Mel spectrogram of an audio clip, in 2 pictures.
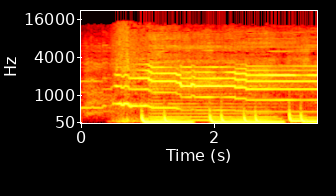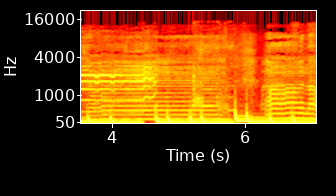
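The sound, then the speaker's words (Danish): A dog howls in long, wavering, rising and falling tones over music with a steady thumping bass beat, loud throughout, with no talking. “Det var en hund, der synger bedre end ….”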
